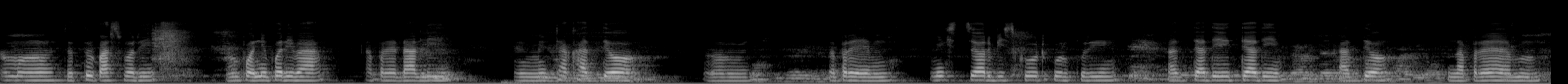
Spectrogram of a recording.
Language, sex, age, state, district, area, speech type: Odia, female, 45-60, Odisha, Balangir, urban, spontaneous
